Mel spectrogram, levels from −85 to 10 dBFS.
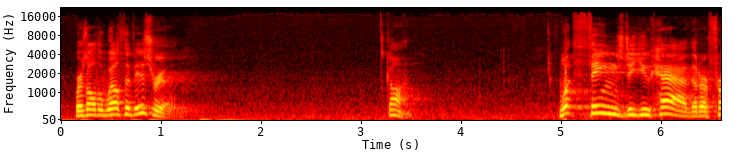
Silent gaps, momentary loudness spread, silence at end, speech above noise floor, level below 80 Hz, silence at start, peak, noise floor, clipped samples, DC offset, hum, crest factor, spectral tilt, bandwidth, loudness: none; 14 LU; 0 s; 28 dB; -54 dBFS; 0 s; -6 dBFS; -46 dBFS; under 0.1%; under 0.1%; none; 16 dB; -5 dB/octave; 19 kHz; -19 LUFS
